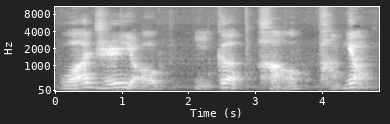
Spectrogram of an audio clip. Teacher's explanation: we have a third tone and then another third tone and then another third tone so when we pronounce it we'll pronounce those first first two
